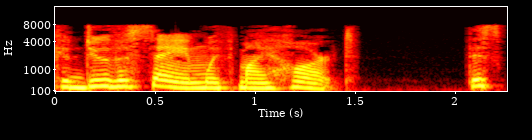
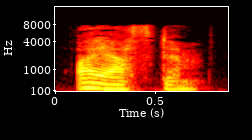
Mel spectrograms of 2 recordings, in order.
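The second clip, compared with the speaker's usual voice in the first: usual speaking voice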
